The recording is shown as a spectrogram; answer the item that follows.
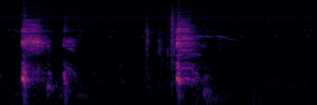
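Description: A man coughing and clearing his throat into a handheld microphone: a short cough near the start with a smaller one right after, then another about two seconds later.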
